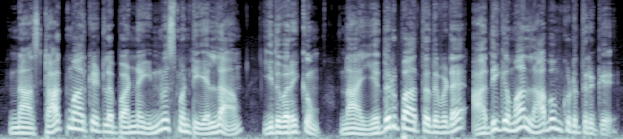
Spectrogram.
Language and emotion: Tamil, happy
